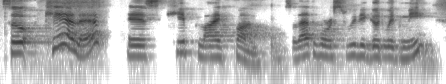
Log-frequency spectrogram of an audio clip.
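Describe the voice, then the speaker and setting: A woman's voice: mid-range voice, animated, a little slow, fairly bright tone, slight background noise. Woman in her forties, panel guest, laughs a lot, many restarts. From Montreal, Canada. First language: French. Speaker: company executive guest. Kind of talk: casual panel discussion.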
